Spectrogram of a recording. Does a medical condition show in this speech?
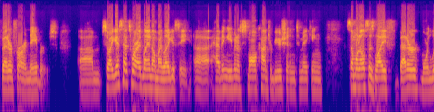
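No.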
